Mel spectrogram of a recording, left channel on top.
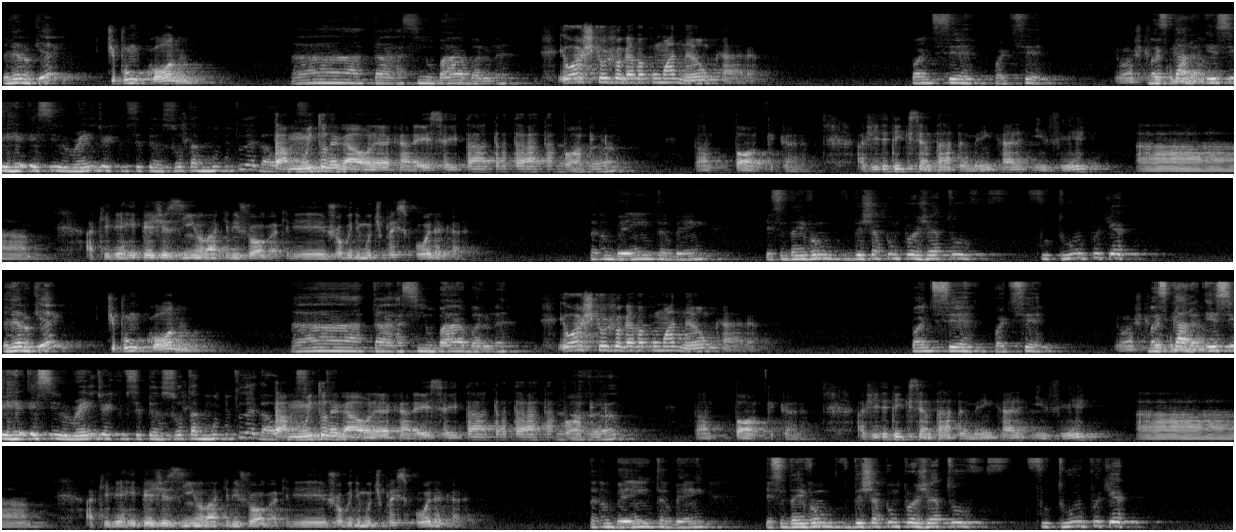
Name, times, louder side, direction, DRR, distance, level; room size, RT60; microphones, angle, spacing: voice 1, 0.0-0.6 2.9-5.1 9.1-10.4 11.5-15.1 15.4-15.7 17.9-18.5 30.5-31.7 32.3-34.4 35.0-35.9, right 2 dB, 80° right, 1.6 m, -20 dB
voice 2, 1.1-2.0 5.4-7.6 11.1-12.1 15.0-18.5 19.2-23.2 23.7-24.9 25.2-29.2, equal, 5° left, 2.2 m, -21 dB
24.0 x 21.5 x 9.4 m
head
